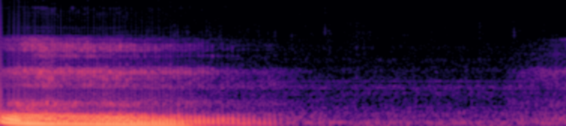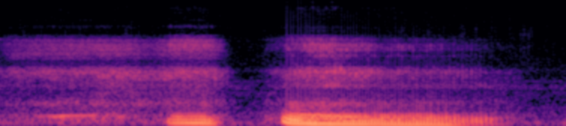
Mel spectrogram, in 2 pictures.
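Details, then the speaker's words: Light snoring from an adult creator who fell asleep mid-recording: low, rumbling snores on a few slow breaths with quiet pauses between them; ordinary snoring during sleep. "and this is actually some light snoring sounds from me when I actually fell asleep in the middle of recording a previous video."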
